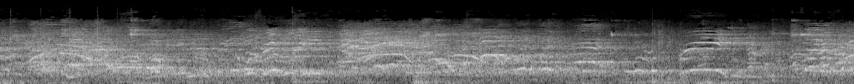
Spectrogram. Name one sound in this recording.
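Sneakers squeak sharply on a hard court floor, again and again.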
